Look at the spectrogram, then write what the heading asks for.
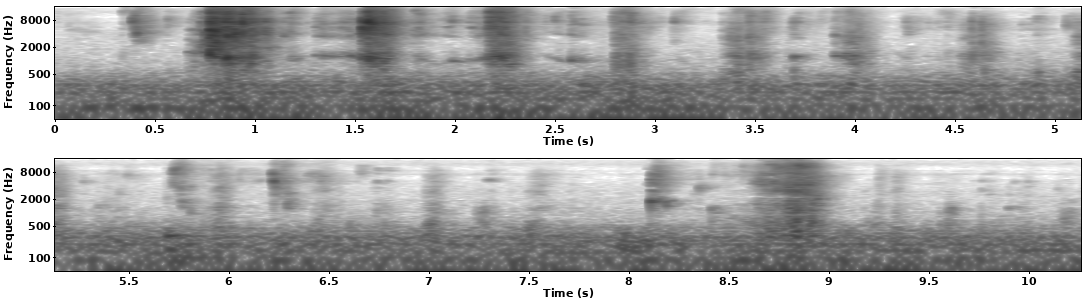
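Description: Close-miked biting and crunching on crisp food: three loud crunches in the first two and a half seconds, then quieter chewing with small mouth clicks, and another crunch near the end.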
